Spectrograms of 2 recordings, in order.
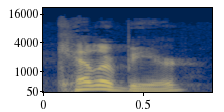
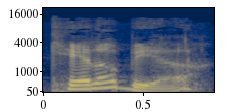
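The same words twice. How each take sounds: First: It is said with a plain American accent. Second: It is said with a put-on German accent.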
